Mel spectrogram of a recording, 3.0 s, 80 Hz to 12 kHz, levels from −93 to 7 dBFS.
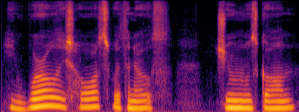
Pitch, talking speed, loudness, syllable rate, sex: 180 Hz, 180 wpm, -16 LUFS, 4.8 syllables/s, female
